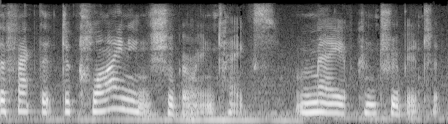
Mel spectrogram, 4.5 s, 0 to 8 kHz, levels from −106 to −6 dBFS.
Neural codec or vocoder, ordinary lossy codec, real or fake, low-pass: none; AAC, 48 kbps; real; 7.2 kHz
